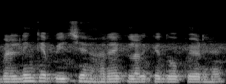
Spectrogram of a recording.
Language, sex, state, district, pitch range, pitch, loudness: Hindi, male, Uttar Pradesh, Varanasi, 125-135 Hz, 130 Hz, -24 LUFS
